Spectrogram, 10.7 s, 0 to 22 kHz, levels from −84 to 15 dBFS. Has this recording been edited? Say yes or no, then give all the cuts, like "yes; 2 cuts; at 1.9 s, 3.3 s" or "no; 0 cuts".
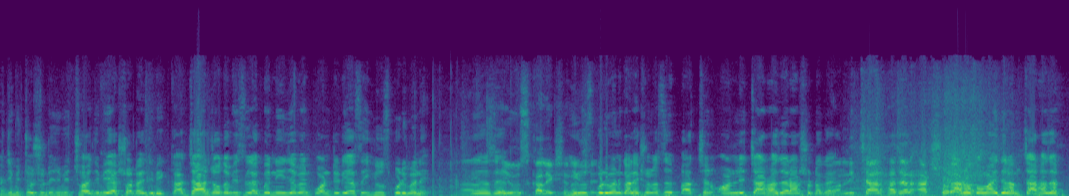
no; 0 cuts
